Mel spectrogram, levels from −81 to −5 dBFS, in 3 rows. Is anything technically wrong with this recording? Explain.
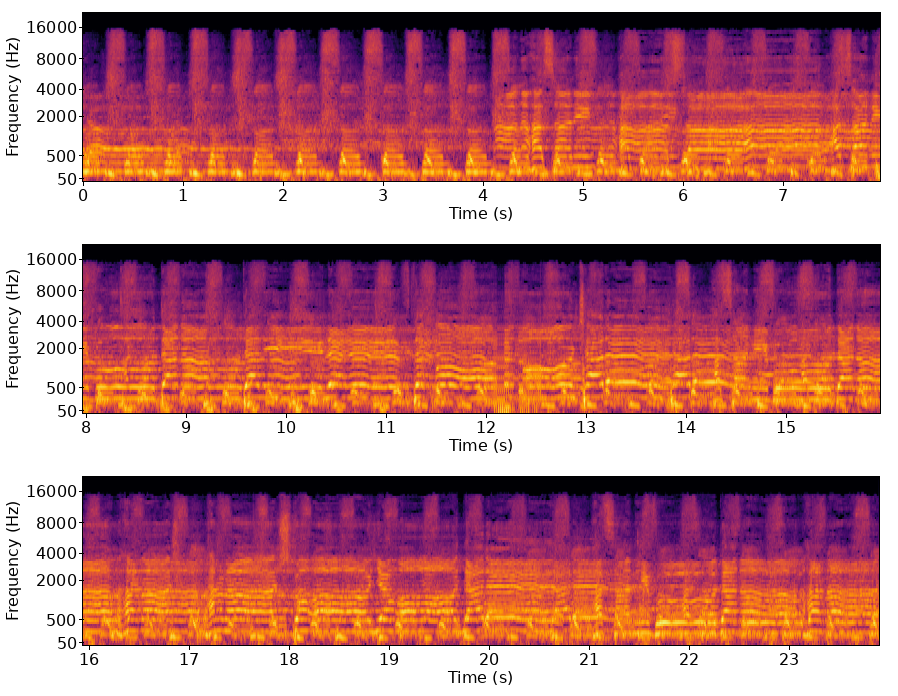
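Yes. From 12.09 to 12.55 s there is robotic sound from repeated short buffers. New audio likely arrived too seldom, so the last short stretch was replayed in place of roughly two fifths of the real audio. The repeats impose a 50 Hz buzz, which fits a 20 ms buffer, and leave a rigid, metallic drone over the sound.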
